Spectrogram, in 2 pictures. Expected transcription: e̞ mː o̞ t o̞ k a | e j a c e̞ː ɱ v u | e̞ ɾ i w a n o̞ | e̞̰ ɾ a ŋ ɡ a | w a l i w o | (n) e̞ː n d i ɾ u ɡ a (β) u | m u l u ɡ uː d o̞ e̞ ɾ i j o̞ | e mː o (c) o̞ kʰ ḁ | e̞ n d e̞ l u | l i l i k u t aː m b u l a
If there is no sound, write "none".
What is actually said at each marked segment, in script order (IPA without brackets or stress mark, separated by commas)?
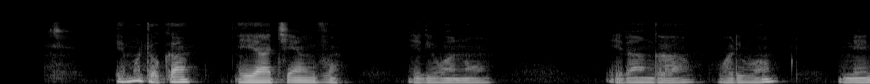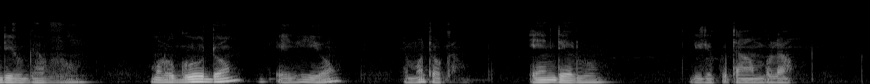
n, v, t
